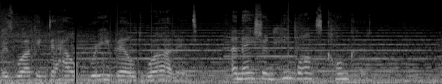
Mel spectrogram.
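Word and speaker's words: Werlyt: Gaius bloody Baelsar himself is working to help rebuild Wurlid, a nation he once conquered. Whirl it, that's how you pronounce it.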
